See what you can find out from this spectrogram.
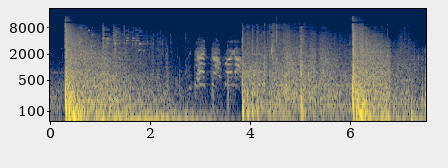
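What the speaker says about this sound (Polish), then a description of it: "Rzucimy granat." Battlefield 3 combat on Xbox 360: a loud grenade explosion booms near the start, followed by bursts of gunfire and further heavy blasts, with some talk mixed in.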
